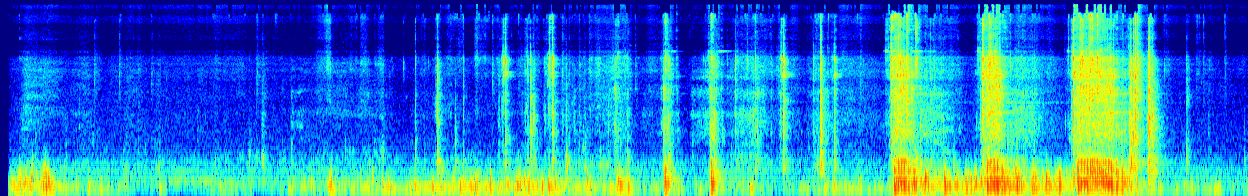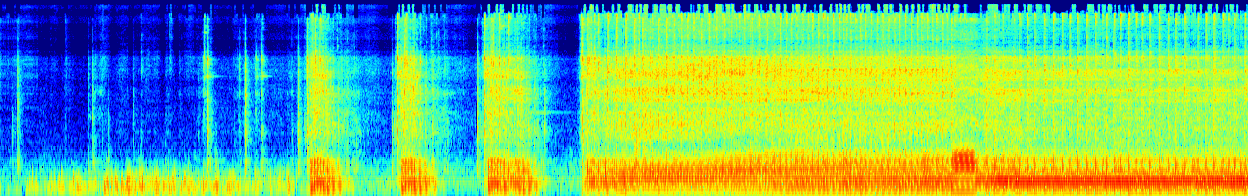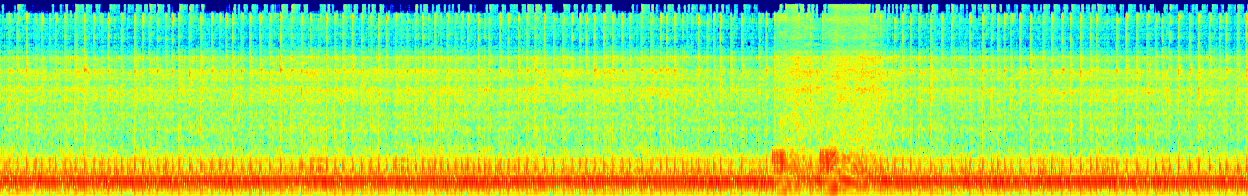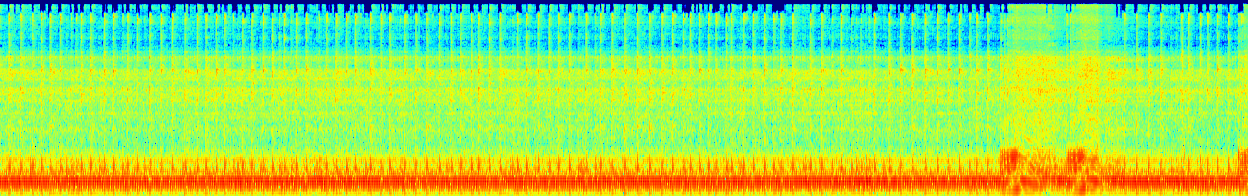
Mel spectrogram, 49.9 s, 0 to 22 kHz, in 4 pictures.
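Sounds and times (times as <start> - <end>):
chainsaw starting pulls: 4.5 - 11.7, 14.4 - 49.9
chainsaw engine running: 8.9 - 11.6, 15.4 - 49.9.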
